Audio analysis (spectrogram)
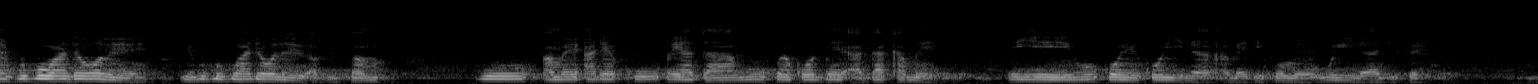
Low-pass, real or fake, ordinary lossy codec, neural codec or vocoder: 5.4 kHz; real; AAC, 48 kbps; none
